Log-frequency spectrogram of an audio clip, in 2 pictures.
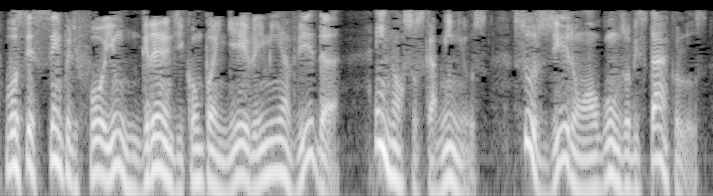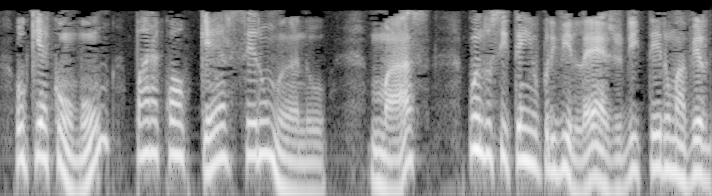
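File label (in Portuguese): NATAL AMIGO (Masculino); Natal e ano novo; Telemensagens 2017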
